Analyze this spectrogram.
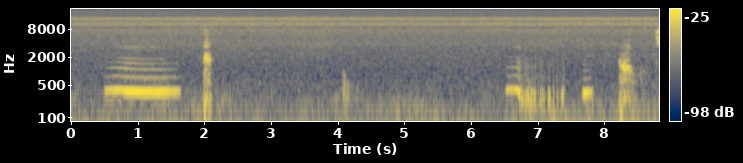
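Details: F2 Savannah cat Taj, sleeping while petted indoors, makes a smooth one-second tonal murmur, then a pause with clicks, then a breathy wavering trill and a short chirp near the end.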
